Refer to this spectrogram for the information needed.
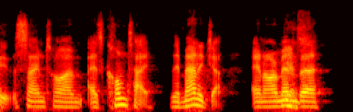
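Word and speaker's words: Kanté: And in English, it's Kante, and in French, it's Conte.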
